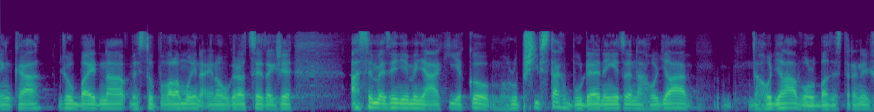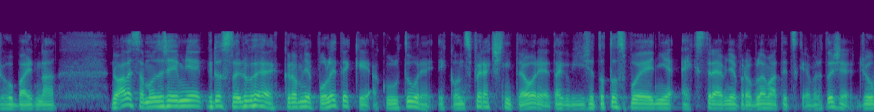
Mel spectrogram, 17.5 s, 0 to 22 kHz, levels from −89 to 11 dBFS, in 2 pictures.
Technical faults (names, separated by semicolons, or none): concealed Bluetooth headset packet loss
